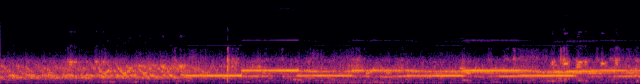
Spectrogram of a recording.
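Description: A two-tone electronic warning signal, alternating between a lower and a higher pitch in steps of under a second, starting a little over two seconds in, over a rustling, crackling background noise.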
